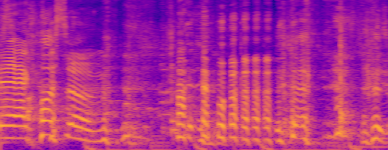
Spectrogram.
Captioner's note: laughing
